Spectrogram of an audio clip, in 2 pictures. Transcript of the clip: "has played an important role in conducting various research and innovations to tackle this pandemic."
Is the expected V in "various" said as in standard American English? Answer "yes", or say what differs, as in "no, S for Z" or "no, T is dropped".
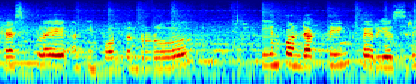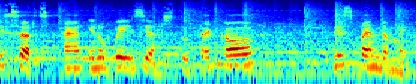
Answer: no, F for V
